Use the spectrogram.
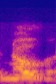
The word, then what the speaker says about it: NXVX: But I also got my brother, my actual brother, Nova. And his name's spelled NXVX. I don't know if you've had him on the show yet. It's spelled how? NXVX. but it's Nova.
